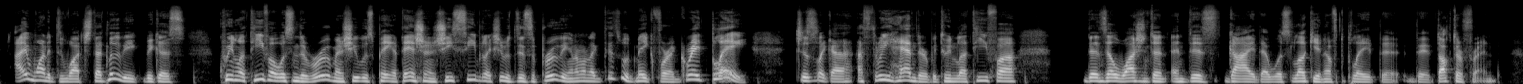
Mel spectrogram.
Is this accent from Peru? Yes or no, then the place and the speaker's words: yes; Peru; moved away; I grew up in Peru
